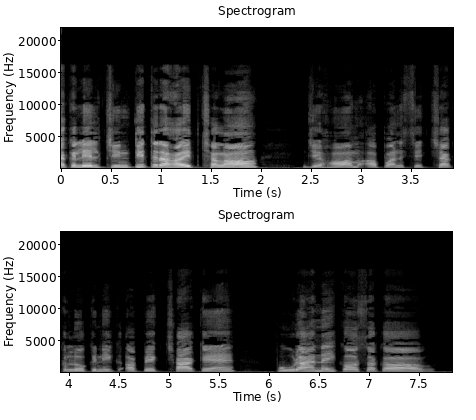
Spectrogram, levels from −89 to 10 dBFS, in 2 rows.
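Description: From 1.77 to 2.61 s, a gain change moves in unsmoothed 1 dB steps, lowering the level by about 10 dB at roughly fifteen steps a second. Each jump adds a small click, so zipper noise ticks over the speech just before "हम अपन शिक्षक लोकनिक".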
